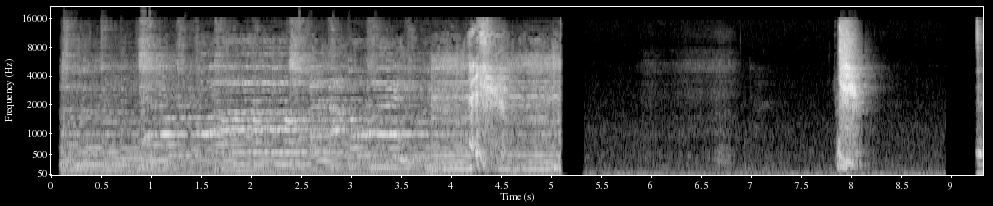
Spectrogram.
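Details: A woman's sneeze over loud background music, then after a pause a second sharp, explosive sneeze in a quiet room.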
